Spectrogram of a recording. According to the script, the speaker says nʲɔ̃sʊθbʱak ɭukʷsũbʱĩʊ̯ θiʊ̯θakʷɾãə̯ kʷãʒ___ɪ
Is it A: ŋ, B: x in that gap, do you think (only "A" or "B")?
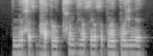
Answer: A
